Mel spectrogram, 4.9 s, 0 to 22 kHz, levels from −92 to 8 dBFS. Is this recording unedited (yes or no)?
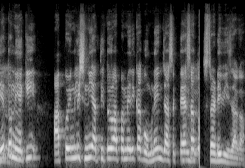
no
